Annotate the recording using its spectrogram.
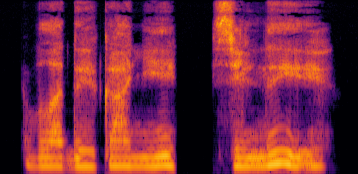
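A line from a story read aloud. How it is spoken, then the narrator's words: Muffled groan, head down. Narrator (Russian): Глухо простонала шелковая тень, не поднимая головы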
